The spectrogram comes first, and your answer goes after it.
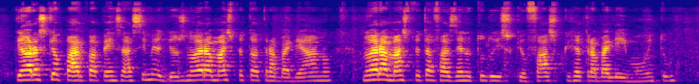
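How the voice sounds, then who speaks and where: Speaking at a fairly quick pace, a woman with a fairly high pitch comes through over noticeable background noise. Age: 60s. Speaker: interviewee, mother of the channel owner. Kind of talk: casual chat.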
